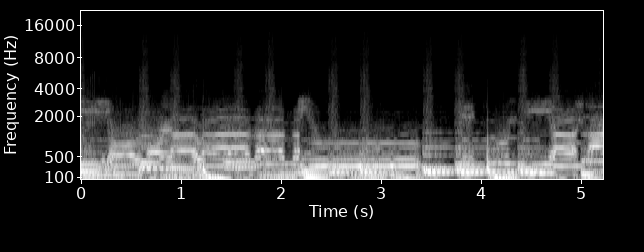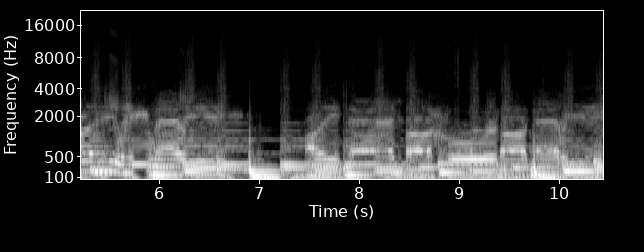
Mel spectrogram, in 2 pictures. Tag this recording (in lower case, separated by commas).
music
